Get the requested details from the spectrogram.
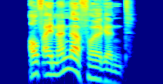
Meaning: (verb) present participle of aufeinanderfolgen; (adjective) consecutive, one after another
- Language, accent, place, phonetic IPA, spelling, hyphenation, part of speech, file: German, Germany, Berlin, [aʊ̯fʔaɪ̯ˈnandɐˌfɔlɡn̩t], aufeinanderfolgend, auf‧ei‧n‧an‧der‧fol‧gend, verb / adjective, De-aufeinanderfolgend.ogg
